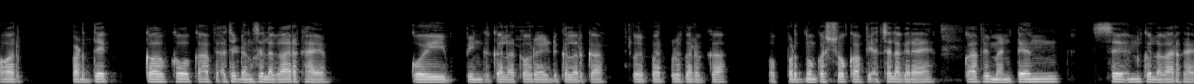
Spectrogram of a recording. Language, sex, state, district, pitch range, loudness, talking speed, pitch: Hindi, male, Uttarakhand, Uttarkashi, 115-125 Hz, -19 LUFS, 190 wpm, 120 Hz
